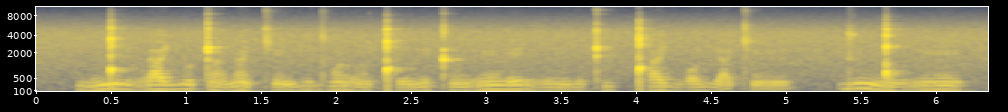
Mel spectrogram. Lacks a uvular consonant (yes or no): yes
